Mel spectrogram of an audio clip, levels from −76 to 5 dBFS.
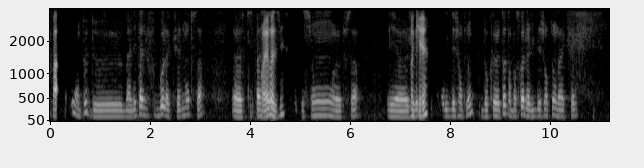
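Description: An echo canceller most likely clamped down during double talk, suppressing the near-end speech while the far side was also talking. The speech in this clip drops steeply, to near silence, from 0.11 to 0.58 s, 4.5 to 5.07 s and 7.49 to 7.96 s, beneath a call band that stops at 4 kHz.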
